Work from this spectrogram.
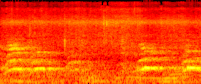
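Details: Angry Shih Tzu with matted coat during grooming lets out drawn, whiny barks, one longer held note followed by two shorter ones, against a faint background hum.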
